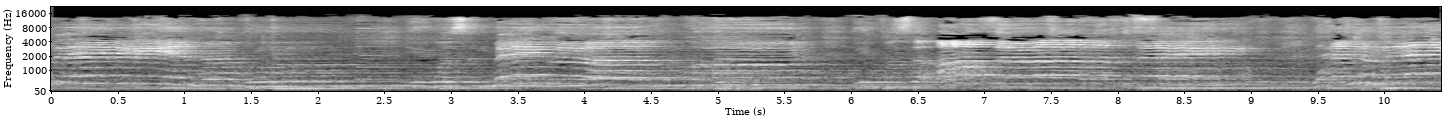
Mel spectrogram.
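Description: A woman singing a slow gospel ballad solo into a handheld microphone, in long held phrases, over a sustained low accompaniment.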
